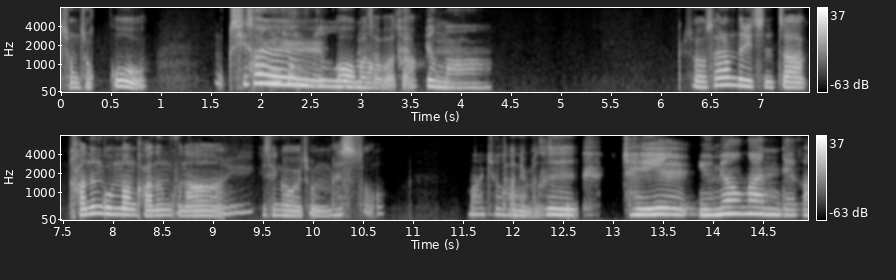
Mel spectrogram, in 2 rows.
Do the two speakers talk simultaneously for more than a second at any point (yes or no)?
yes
